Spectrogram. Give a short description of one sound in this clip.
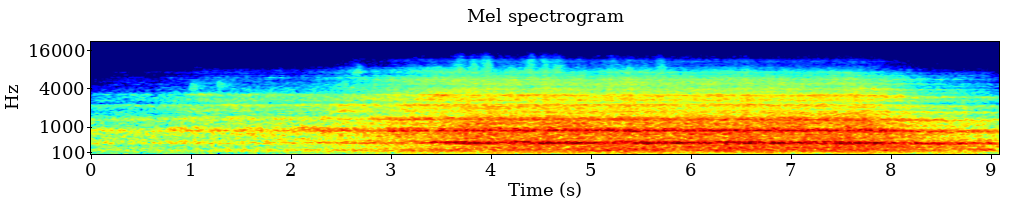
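The traction motors of an electric train whine as it passes.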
